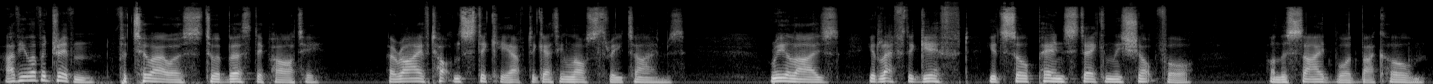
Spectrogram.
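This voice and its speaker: An older British man, a poet being interviewed, who speaks haltingly and often repeats the starts of his words. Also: mid-range voice. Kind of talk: casual radio interview.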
